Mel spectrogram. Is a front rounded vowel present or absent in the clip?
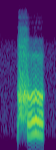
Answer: absent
